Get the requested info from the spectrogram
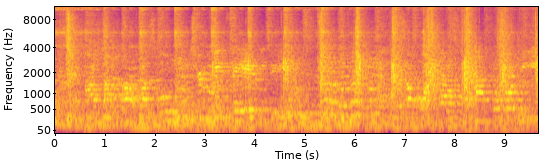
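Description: Live stage musical: the cast singing together in chorus over instrumental accompaniment, with a steady beat of about three strokes every two seconds, recorded from the audience in the theatre.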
